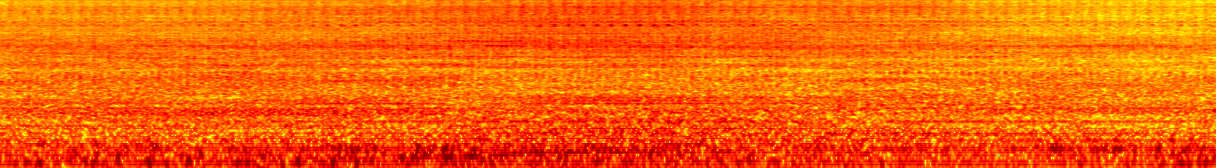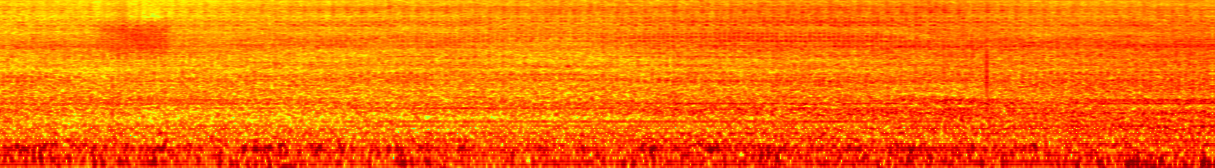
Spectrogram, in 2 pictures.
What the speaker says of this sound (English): And then this is the engine.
